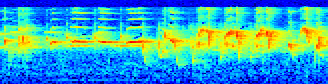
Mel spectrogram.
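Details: Timbrado canary singing a fast, continuous song of rolling trills and liquid, metallic notes, with short sustained tones giving way to rapid, bouncing phrases.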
